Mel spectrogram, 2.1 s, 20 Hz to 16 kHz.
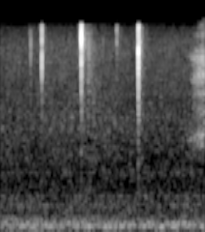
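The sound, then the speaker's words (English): Broken pieces of a 20-year-old tempered glass pane pop and tick in a handful of sharp, irregular snaps over about two seconds, ten minutes after the glass shattered, set against a steady low background hum with no one speaking. “The sound you're hearing now is the broken glass popping 10 minutes after the original explosion.”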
